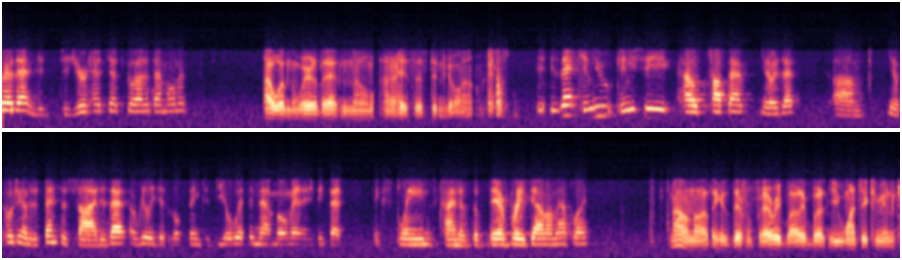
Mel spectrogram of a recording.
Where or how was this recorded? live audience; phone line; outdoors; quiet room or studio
phone line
